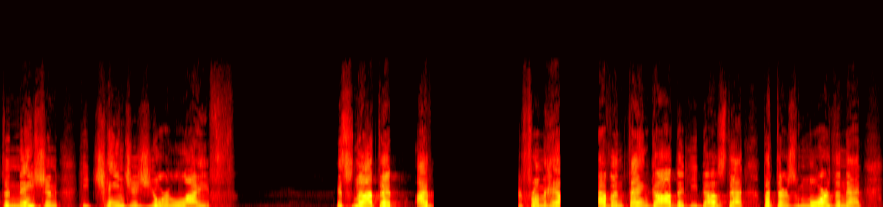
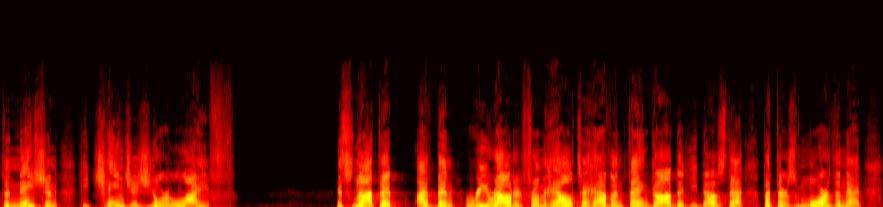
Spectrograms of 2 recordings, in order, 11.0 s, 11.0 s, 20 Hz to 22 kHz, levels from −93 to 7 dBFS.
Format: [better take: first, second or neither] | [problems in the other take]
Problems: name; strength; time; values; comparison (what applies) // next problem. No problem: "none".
second | audio cutting out; at 5.5 s for 1 s and at 7 s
